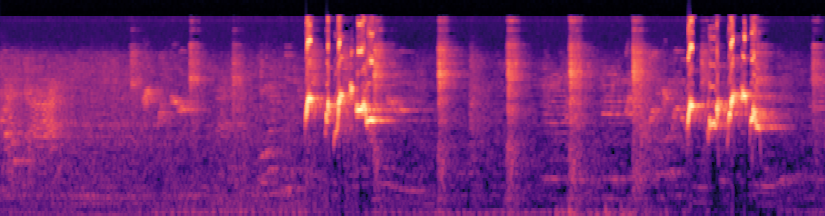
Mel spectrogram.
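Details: Red-whiskered bulbul giving its morning training song for newly caught birds: two lively phrases of rapid, rolling, chirpy whistles about three seconds apart, with scattered clicks and faint murmuring between them.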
